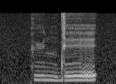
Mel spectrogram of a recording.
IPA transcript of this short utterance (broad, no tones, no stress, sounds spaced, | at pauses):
k y n d e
